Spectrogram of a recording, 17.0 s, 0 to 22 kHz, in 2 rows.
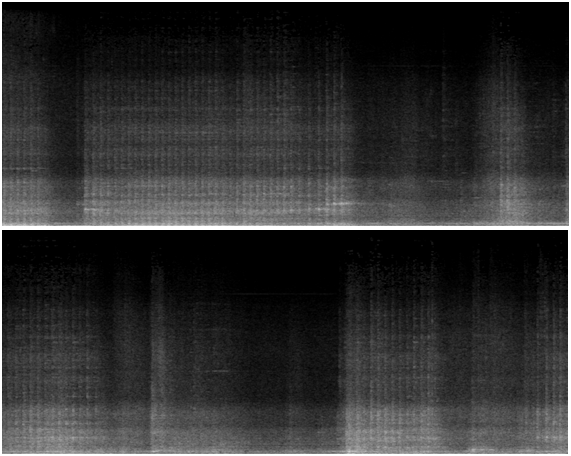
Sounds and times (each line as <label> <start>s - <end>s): Removal of school buildings 0.0s - 1.7s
